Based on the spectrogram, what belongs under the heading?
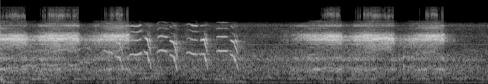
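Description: A myna gives harsh, raspy screeches, breaks into a quick run of about eight sliding whistled notes, then returns to the grating screeches.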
